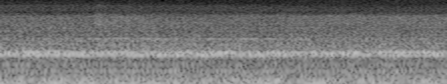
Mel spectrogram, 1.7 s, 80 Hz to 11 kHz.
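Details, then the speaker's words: 5 kW diesel air heater in a 28 ft motorhome, replacing the LP furnace, once lit its constant drain stops the charger overcharging the batteries: even, steady whoosh with a constant high hum, no knocks or rattles, fairly quiet, normal running. "so I've got a that's it's fairly quiet"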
